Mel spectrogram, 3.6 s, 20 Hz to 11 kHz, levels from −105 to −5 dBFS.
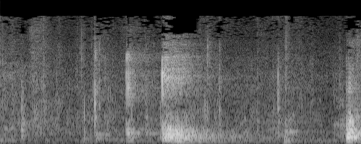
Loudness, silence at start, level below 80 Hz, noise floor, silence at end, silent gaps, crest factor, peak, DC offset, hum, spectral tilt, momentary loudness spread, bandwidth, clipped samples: -31 LUFS; 0 s; -62 dBFS; -51 dBFS; 0 s; none; 28 dB; -4 dBFS; under 0.1%; none; -6 dB/octave; 23 LU; 7.8 kHz; under 0.1%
